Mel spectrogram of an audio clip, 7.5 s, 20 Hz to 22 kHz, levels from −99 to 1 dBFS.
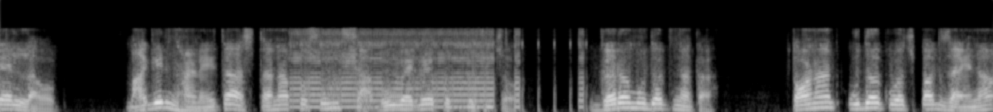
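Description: Speex codec damage runs throughout: the speech has plainly audible noisy, hoarse coarseness, which fits a low bitrate around 10 kbps, and nothing is present above 7.7 kHz. GSM phone buzz appears from 2.17 to 3.71 s: a nearby 2G phone on a call transmits bursts 217 times a second, and the audio circuit rectifies them into a hard, raspy 217 Hz buzz about 9 dB below the speech. GSM signalling bursts follow from 3.80 to 4.52 s: with the phone's user silent, only short groups of radio bursts are sent, heard as even ticks with a longer 217 Hz buzz twice a second, roughly 10 dB below the speech.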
